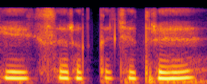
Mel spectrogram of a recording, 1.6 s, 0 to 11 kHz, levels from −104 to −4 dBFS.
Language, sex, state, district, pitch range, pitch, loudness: Hindi, female, Assam, Kamrup Metropolitan, 240-250 Hz, 245 Hz, -15 LUFS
